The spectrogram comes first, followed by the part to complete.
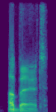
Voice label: "abet", British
